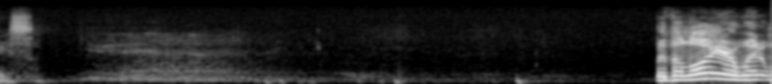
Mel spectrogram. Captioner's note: audience laughing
